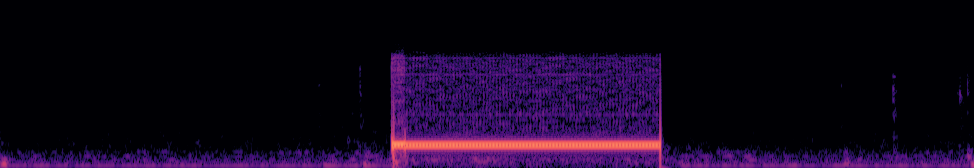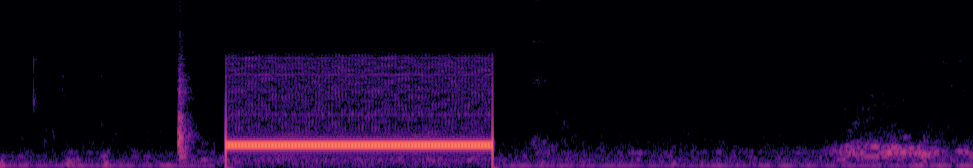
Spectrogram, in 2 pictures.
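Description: A telephone call rings out as it is dialed: two long, even ringback tones about two seconds each, separated by a quiet gap, with faint bird cooing at the end.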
